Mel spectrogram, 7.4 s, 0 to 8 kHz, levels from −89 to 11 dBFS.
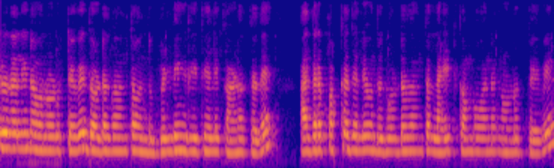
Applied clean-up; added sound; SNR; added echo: neural mask model DeepFilterNet 3.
